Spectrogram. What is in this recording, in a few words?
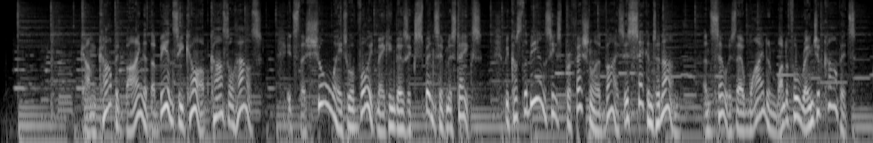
Radio Hallam Advert; B & C Carpets; B & C Coop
